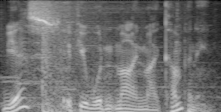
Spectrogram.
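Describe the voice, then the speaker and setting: A man playing a dignified, reserved high official in a video game, speaking formally and politely in measured phrases. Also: huge pitch swings, over music. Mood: courteous. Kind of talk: video game character acting.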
